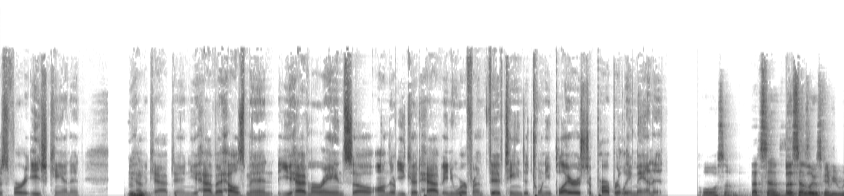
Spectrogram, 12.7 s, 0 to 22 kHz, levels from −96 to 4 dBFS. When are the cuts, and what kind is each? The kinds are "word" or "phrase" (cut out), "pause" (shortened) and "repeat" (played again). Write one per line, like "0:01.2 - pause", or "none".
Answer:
0:04.2 - word
0:04.6 - word
0:05.9 - word

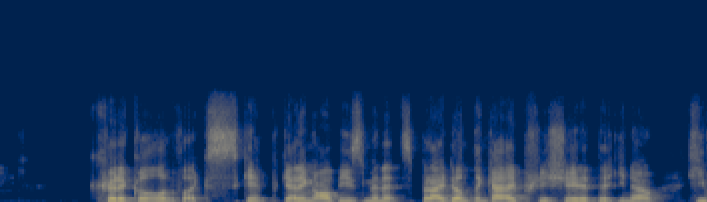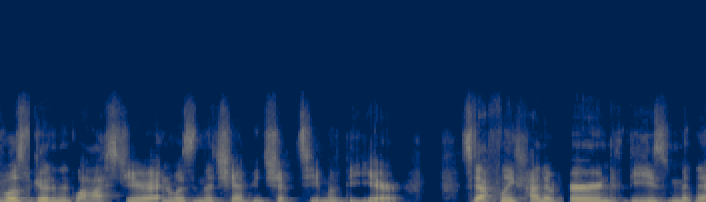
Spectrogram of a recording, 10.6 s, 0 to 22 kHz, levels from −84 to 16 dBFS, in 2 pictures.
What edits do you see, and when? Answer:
0:05.5 - word
0:05.8 - word
0:08.8 - word
0:09.5 - pause

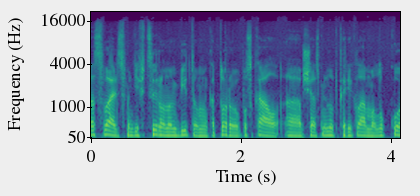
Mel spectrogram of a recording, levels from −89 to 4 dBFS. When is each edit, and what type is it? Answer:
0:02.8 - word

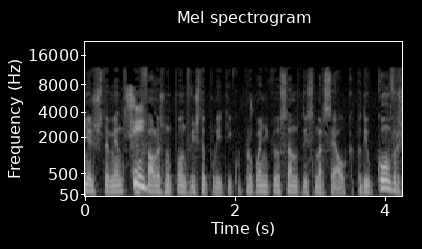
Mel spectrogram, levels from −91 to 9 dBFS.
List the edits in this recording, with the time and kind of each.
0:02.8 - phrase

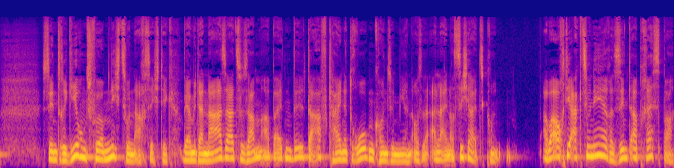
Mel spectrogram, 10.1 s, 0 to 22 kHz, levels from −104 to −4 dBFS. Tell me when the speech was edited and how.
none

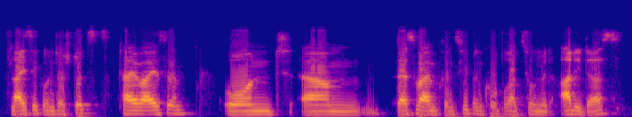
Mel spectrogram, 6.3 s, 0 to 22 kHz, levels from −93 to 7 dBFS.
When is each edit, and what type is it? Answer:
0:01.1 - pause

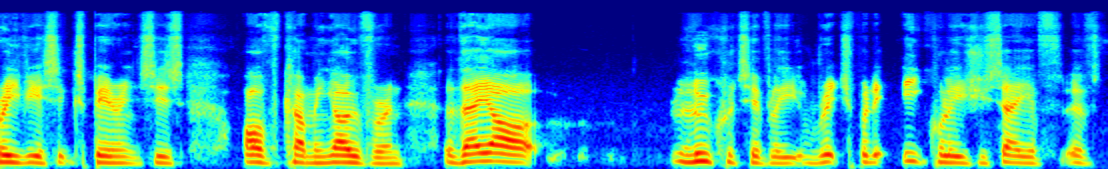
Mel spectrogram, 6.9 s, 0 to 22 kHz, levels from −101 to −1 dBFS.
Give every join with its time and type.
none

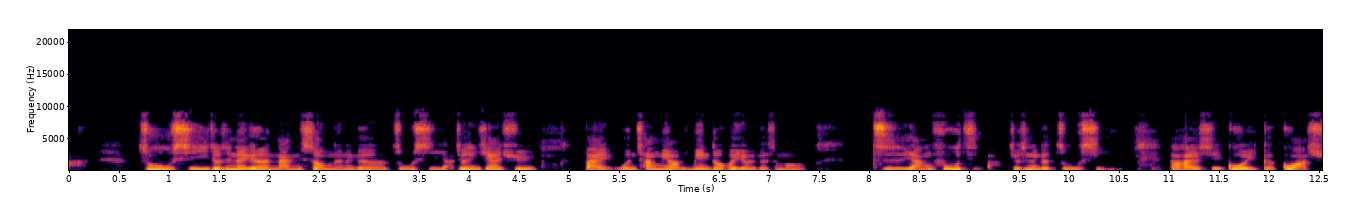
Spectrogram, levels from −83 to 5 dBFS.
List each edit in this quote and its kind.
none

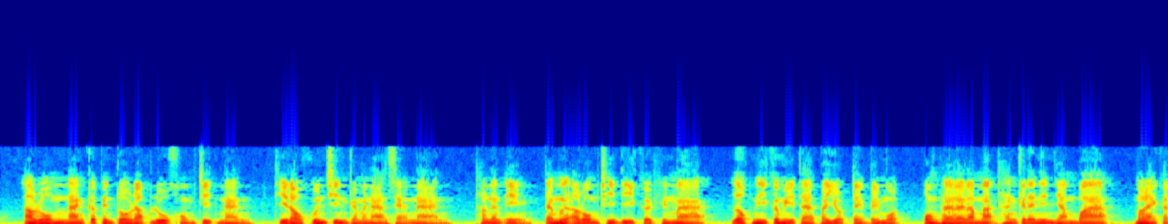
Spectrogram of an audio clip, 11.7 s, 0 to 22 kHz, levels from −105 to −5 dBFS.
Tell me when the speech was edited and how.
0:05.4 - pause

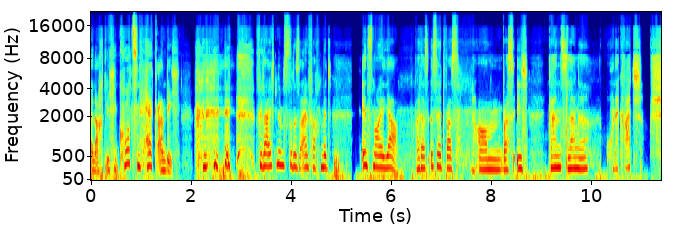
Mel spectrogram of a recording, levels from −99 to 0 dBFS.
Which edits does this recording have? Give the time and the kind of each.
0:02.0 - pause
0:05.2 - pause

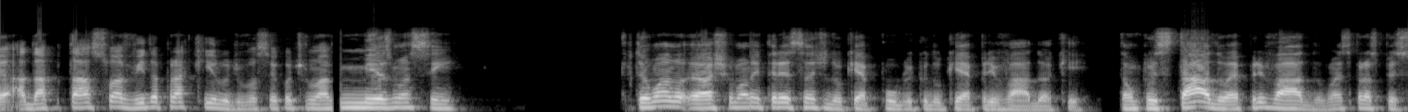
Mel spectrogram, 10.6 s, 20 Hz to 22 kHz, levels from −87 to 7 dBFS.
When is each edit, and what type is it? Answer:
0:02.5 - word
0:04.7 - word
0:05.6 - word
0:08.3 - pause

